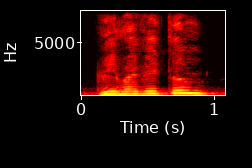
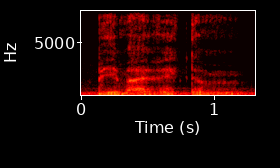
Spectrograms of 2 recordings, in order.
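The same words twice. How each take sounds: First: It is said toned down and light. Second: It is said with heavy, weighty gravitas.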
